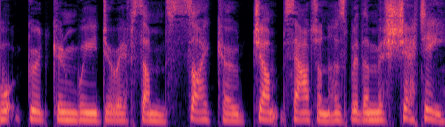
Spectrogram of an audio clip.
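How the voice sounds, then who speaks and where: A woman uses a put-on character voice, growling at a fairly low pitch with fairly even intonation. She goes at a fairly quick pace, and her loudness stays very even. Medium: read story. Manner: aggressive, blunt.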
